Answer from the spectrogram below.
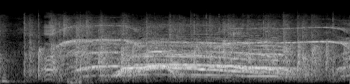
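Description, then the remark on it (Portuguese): A crowd breaks into sustained applause with loud whoops and cheers rising over the clapping. It starts abruptly and stays full and steady for a few seconds. “Obrigado pelo Salva convite. de palmas. Isso foi bom. Trouxe público, trouxe.”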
